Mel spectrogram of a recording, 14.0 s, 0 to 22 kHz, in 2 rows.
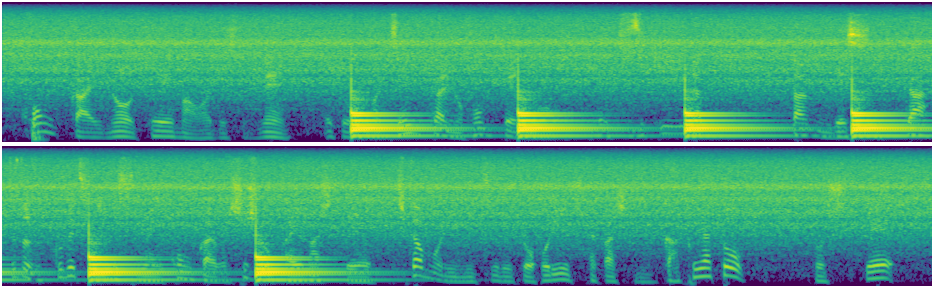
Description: Clock strike, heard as a bell, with speech in Japanese. 6. Six o'clock.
